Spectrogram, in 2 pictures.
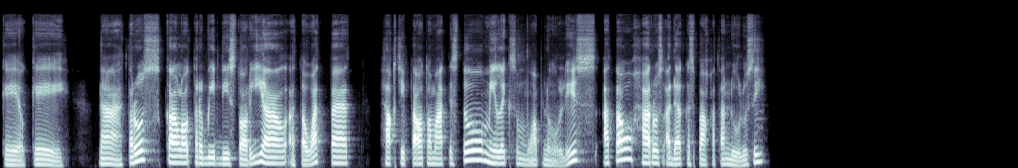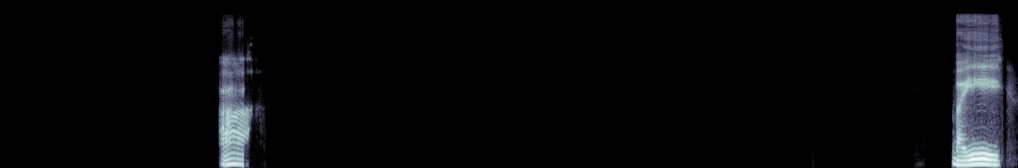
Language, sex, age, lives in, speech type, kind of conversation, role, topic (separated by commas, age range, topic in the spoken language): Indonesian, male, 25-29, Indonesia, read, expert-assistant, asker, Bagaimana Cara Mudah Bergabung dan Aktif di Komunitas Penulis Kreatif di Indonesia?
